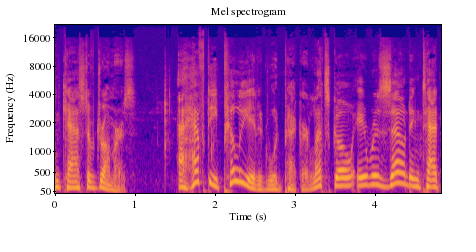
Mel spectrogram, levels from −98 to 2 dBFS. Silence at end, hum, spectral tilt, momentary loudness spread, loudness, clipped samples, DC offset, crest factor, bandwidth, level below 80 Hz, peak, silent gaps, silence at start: 0.05 s; none; -5.5 dB/octave; 10 LU; -21 LUFS; under 0.1%; under 0.1%; 18 dB; 19.5 kHz; -44 dBFS; -4 dBFS; none; 0 s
